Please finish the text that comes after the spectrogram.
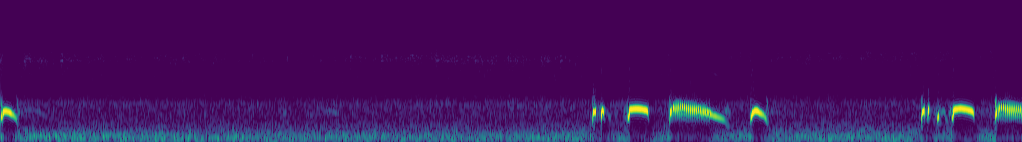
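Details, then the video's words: Spotted dove lure call, calling vigorously: after about six seconds of low rumbling background, two phrases of short stuttered coos, each followed by a longer drawn-out descending coo and a brief closing note. "PANCINGAN TEKUKUR||SUPER GACOR"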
